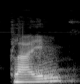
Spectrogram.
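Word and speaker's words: climb: তাহলে বির উচ্চারণটা কিন্তু এখানে আসতেছে না, অর্থাৎ এমবি যদি শেষে থাকে তাহলে বিটা সাইলেন্ট হয়ে যাবে। কম, ক্লাইম, ল্যাম, এভাবে আমরা বির উচ্চারণ শেষে আর আমরা করব না।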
